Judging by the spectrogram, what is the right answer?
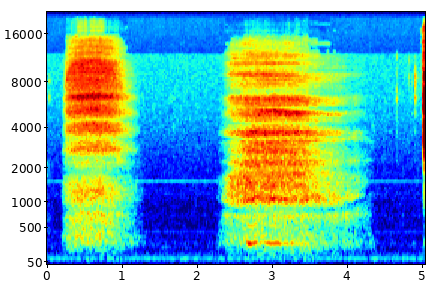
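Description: Two long, slow breaths during a yoga flow, a full airy inhale followed by a deep exhale, close and soft with a pause between, no talking.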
